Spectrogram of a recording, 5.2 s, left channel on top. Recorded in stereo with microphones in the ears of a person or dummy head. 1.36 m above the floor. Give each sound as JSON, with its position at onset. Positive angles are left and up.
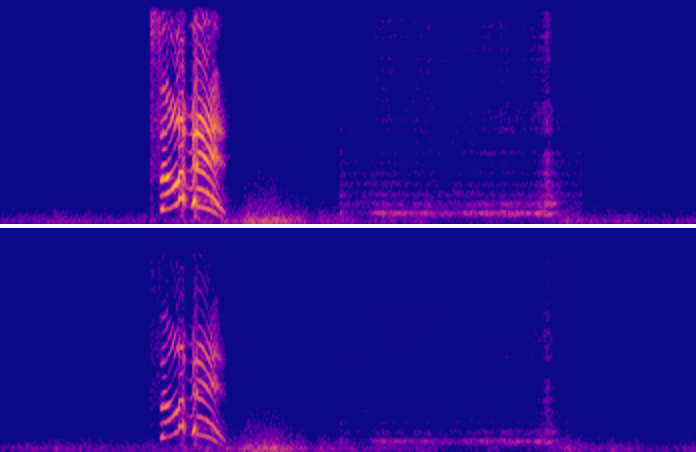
{"t": 1.1, "sound": "a shout", "side_deg": 55}
{"t": 2.5, "sound": "keys jangling", "side_deg": 30}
